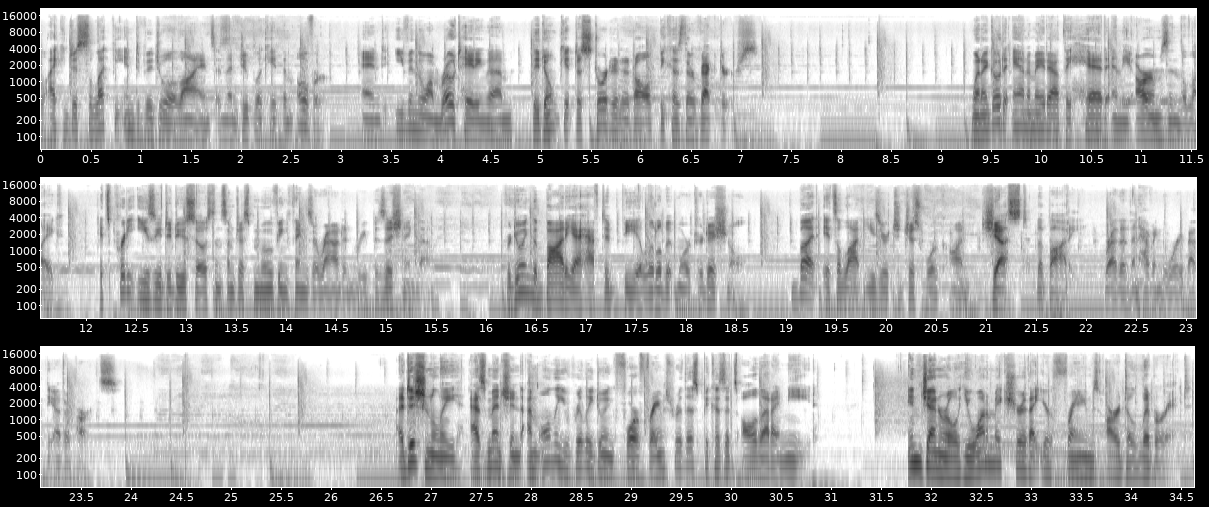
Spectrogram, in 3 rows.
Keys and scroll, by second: 0.7-2.4 typing, 5.7 y, 6.6 space, 8.9-12.3 typing, 13.8-15.5 typing, 16.6 b, 20.5 b, 21.0 ., 24.5-26.8 typing, 27.8 ctrl+shift+h, 28.9 w, 31.9 ctrl+d, 33.6 q, 33.8 e, 34.1 space.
